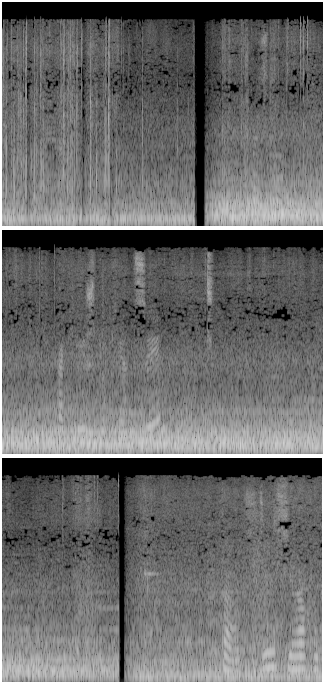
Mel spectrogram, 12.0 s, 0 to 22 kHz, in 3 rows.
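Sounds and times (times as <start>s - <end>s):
supermarket background rumble and hiss: 0.0s - 12.0s.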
